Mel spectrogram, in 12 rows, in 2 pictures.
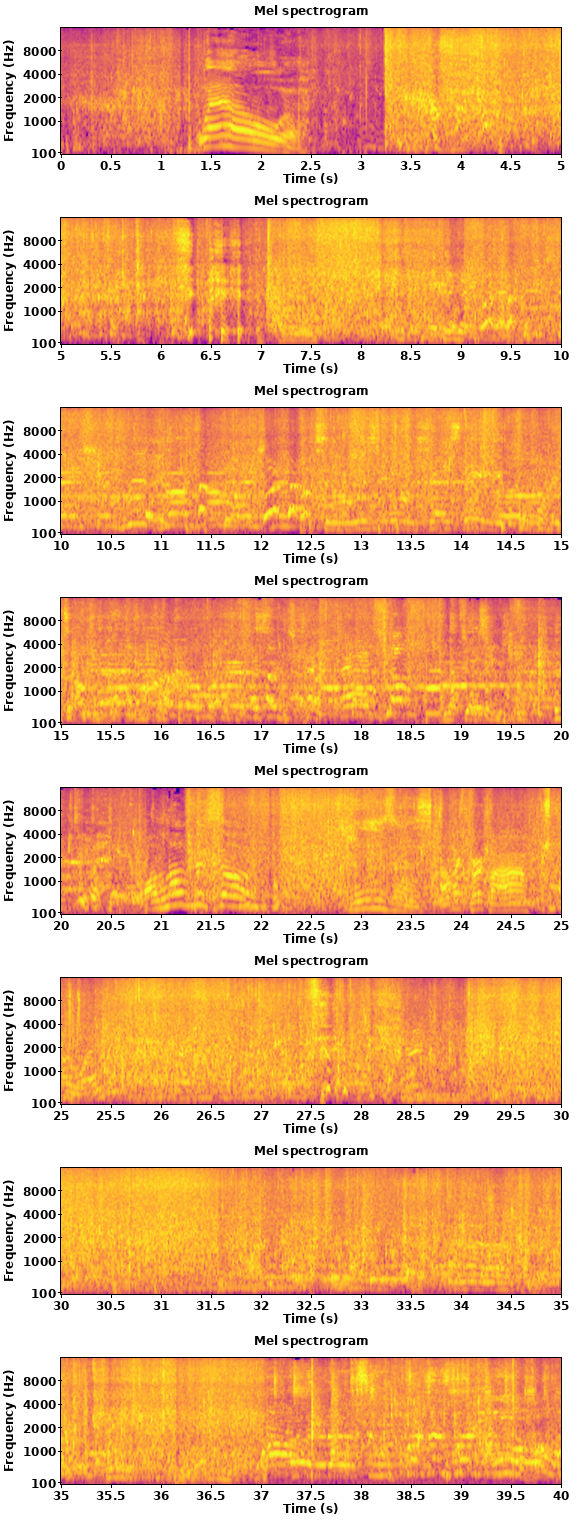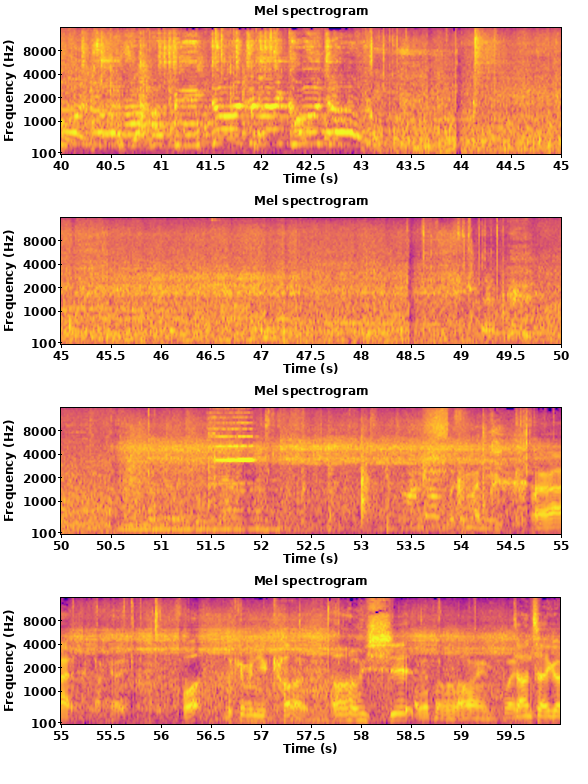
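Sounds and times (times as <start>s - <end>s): water splashing in a pool: 0.0s - 59.9s
people talking: 6.2s - 22.2s, 22.8s - 30.7s, 31.4s - 43.2s, 50.5s - 59.9s
young men shouting and laughing: 8.4s - 20.8s, 33.8s - 43.1s
pop song playing: 8.5s - 43.2s.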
